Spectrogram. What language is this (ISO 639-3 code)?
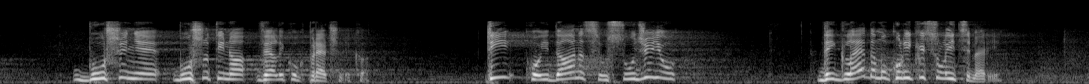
srp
